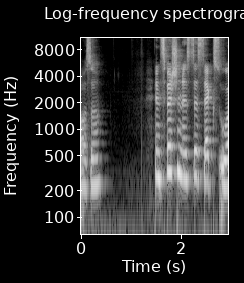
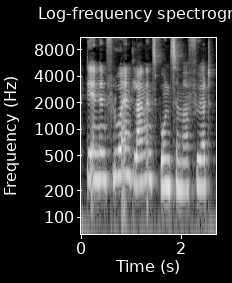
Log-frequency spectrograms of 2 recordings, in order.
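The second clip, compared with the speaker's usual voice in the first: usual speaking voice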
